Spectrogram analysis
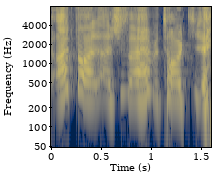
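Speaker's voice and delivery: mildly high imitation of grandma. Grandson returns grandma's call, mildly high grandma voice. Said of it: "And she's like".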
